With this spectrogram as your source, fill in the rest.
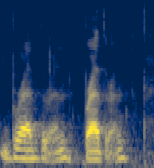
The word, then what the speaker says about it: brethren: Focusing on the it's actually very similar to breath. It's just that it's voice. So say the word breath and then breath. And then just start your ren as a new syllable, brethren.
